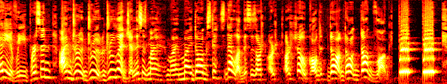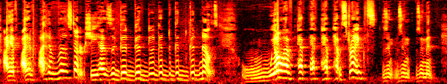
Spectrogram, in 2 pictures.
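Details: Stuttering in a man, a comedian, who has a stutter.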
